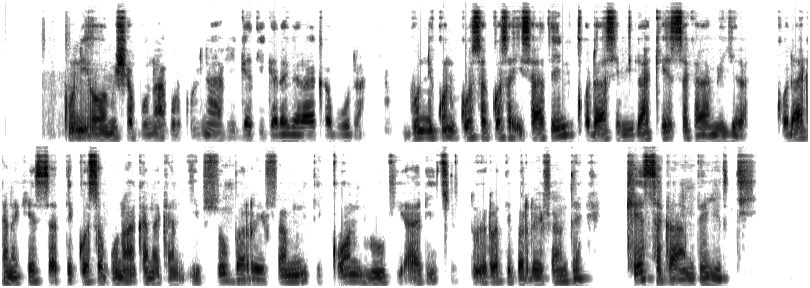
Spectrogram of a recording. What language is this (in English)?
Oromo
